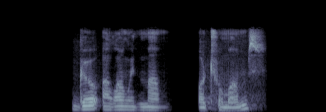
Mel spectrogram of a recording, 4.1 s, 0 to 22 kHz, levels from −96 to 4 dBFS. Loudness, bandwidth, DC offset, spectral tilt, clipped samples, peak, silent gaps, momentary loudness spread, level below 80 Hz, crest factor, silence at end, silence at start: -36 LUFS; 8.2 kHz; under 0.1%; -3.5 dB/octave; under 0.1%; -16 dBFS; 2.14-2.48 s; 11 LU; -74 dBFS; 22 dB; 0.8 s; 0.9 s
